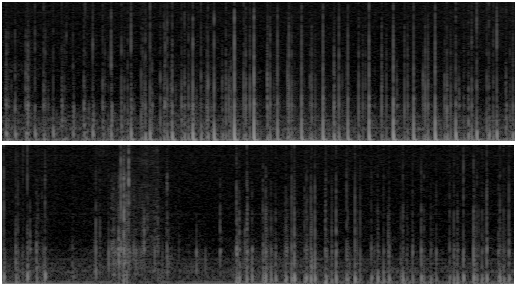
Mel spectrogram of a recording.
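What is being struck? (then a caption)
PVC zip pouch filled with sachets. Painted nails tap rapidly on a small, clear, fruit-print PVC zip pouch filled with mask sachets as it lies on a table, making dense, dry clicks. The pouch is then picked up and squeezed, adding soft, low crinkling and rustling between bursts of tapping.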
